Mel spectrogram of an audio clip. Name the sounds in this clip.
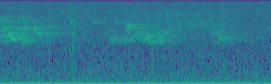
Red-eyed Vireo, Tennessee Warbler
